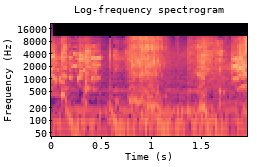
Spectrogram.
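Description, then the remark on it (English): A loud chorus of wild turkeys gobbling along the eastern shore of San Francisco Bay, California, rapid warbling calls overlapping and rattling continuously for two seconds with no pauses. “It sounds like somebody's trying to start a lawnmower.”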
